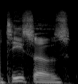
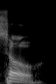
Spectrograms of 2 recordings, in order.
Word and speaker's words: Tso: I always call it General Tso's, but how is it actually pronounced? I believe it's so.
